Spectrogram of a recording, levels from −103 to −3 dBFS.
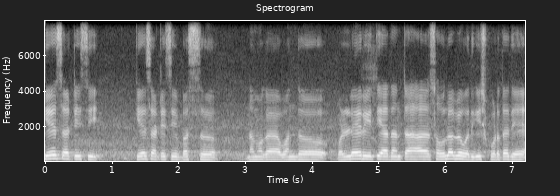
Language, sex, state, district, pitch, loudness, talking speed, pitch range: Kannada, male, Karnataka, Dharwad, 155 Hz, -14 LUFS, 100 wpm, 145-165 Hz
